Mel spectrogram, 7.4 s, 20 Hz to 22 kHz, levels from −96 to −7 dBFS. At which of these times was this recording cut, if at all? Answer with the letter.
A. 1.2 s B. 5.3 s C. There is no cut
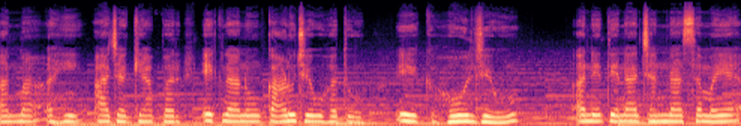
C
